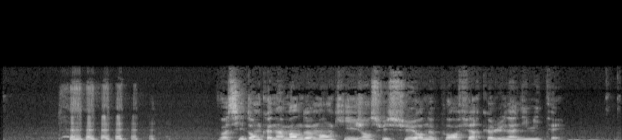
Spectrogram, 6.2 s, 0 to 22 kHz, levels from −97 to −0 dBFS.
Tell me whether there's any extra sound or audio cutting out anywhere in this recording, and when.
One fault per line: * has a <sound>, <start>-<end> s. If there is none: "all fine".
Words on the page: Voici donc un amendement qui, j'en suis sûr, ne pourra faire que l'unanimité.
* has a laugh, 0.6-1.7 s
